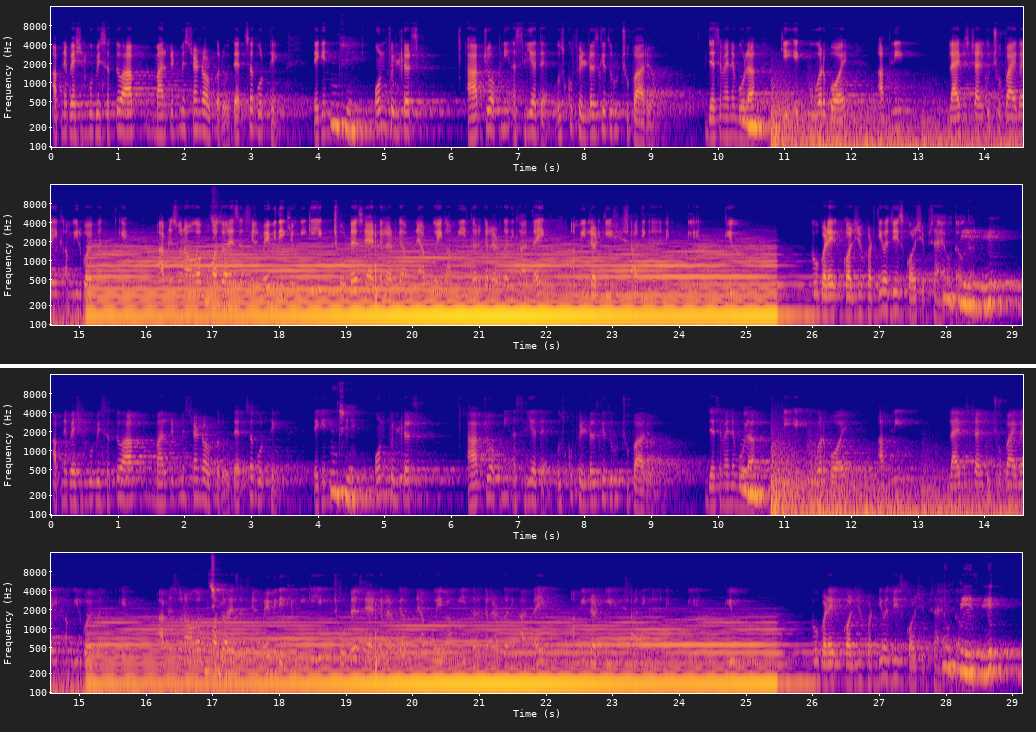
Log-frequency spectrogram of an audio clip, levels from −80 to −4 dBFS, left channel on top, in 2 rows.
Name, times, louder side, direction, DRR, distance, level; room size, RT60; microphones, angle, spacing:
voice 1, 0.0-3.4 3.9-4.2 4.8-5.5 6.2-9.1 9.8-10.6 10.9-12.0 12.4-12.8 13.5-15.8 16.2-23.9 24.1-24.3 24.7-25.0 26.0-28.3, left 5 dB, 90° left, 13 dB, 0.7 m, -32 dB
voice 2, 4.2-4.6 10.3-10.7 17.1-17.2 27.9-28.7, equal, 70° right, 5 dB, 1.6 m, -28 dB
Thunder, 10.8-21.4, right 2 dB, 30° right, 0.4 m, -34 dB
sound 1, 15.1-25.5, left 4 dB, 50° left, 0.4 m, -18 dB
21.5 x 13.5 x 4.9 m, 3.0 s
head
